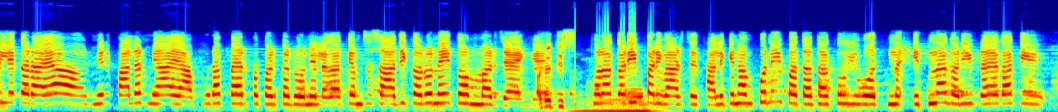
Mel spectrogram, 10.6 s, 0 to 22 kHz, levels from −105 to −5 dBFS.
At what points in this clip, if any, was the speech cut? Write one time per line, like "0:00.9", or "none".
0:05.7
